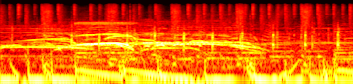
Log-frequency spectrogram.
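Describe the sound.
Crowd cheering for Deshaun Watson at Cleveland Browns training camp: a steady mass of voices with scattered whoops and shouts rising above it, continuous and fairly loud throughout.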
